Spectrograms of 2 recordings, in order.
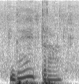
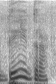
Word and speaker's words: Дейдра: едва взглянула на него дейдра её сердце подпрыгнула а затем замерло только один человек когда-либо произносил е имя так с лгм ударением на Первом слоге что ласковость она повернулась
